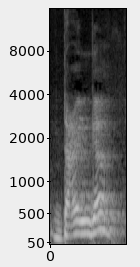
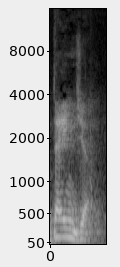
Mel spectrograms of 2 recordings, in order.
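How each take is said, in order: First: The g is hard, like in anger. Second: The g is soft, like a j. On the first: The speaker calls it wrong. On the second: The speaker calls it right.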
